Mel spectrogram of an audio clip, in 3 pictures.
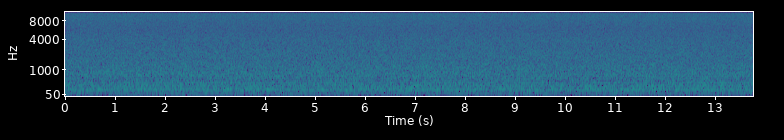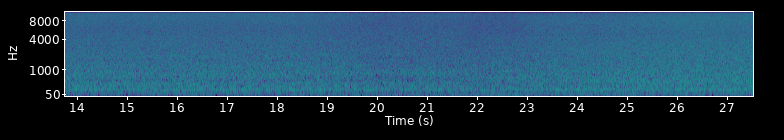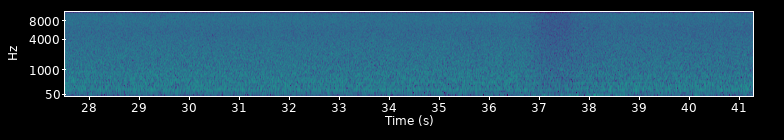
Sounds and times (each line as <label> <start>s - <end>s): rushing stream 0.0s - 41.2s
